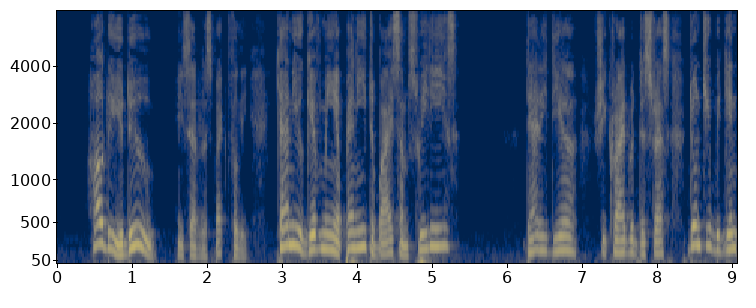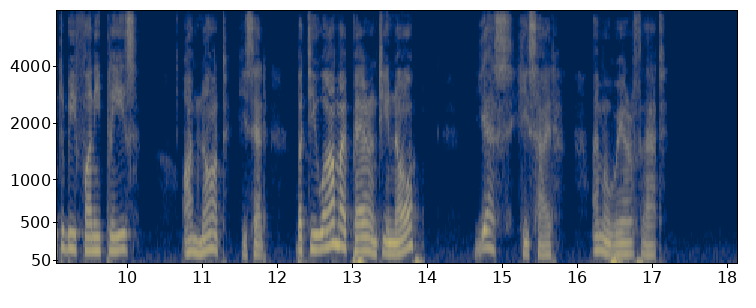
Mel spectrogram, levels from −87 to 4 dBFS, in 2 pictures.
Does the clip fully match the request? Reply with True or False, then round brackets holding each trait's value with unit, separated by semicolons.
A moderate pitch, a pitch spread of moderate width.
False (160 Hz; 6.7 semitones)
